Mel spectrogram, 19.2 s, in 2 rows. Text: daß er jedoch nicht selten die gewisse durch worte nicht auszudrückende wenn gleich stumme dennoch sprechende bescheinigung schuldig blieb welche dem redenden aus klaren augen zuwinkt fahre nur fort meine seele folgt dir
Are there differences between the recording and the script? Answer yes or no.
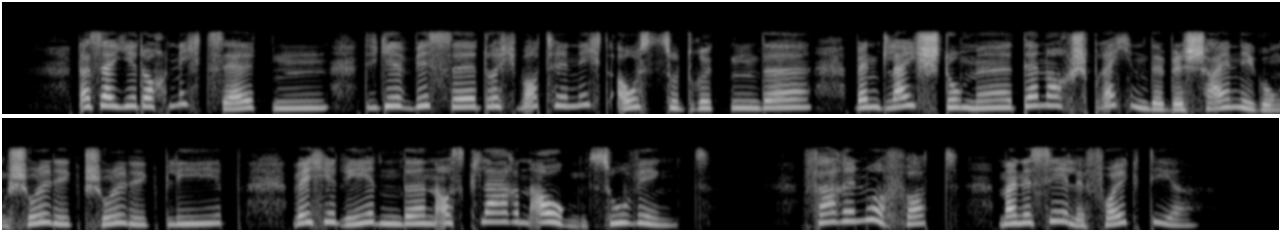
yes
